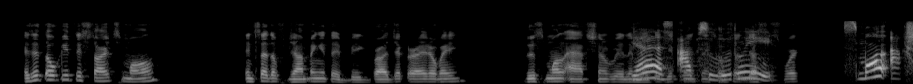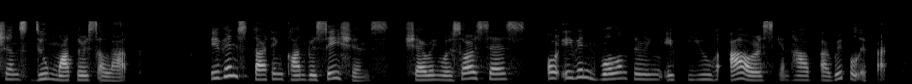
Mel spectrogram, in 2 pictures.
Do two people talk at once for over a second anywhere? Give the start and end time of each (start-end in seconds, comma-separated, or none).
6.3-7.7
